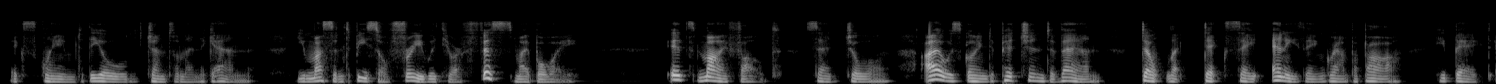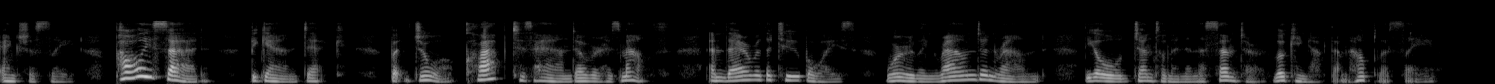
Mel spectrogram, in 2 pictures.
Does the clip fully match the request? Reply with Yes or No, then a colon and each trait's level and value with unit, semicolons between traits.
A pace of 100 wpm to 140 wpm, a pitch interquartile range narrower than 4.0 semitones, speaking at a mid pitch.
No: slow, 135 wpm; average, 4.9 semitones; medium, 145 Hz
